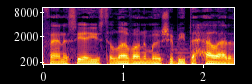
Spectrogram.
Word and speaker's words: Onimusha: Anything Final Fantasy, I used to love Onimusha, beat the hell out of that game, or Onimasha, however, some people pronounce it differently.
